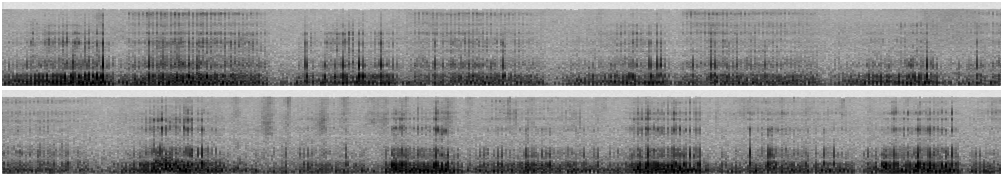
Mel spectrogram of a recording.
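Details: In bed with its owner, a Munchkin cat clambers on and purrs affectionately; a long, deep rumbling purr surges and fades with each breath over twenty seconds, accompanied by quiet rustling of sheets.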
